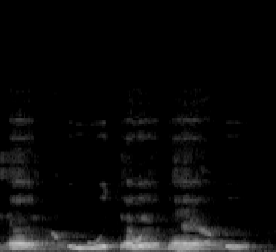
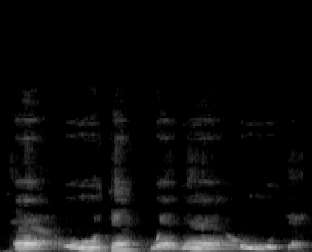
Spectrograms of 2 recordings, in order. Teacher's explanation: هاء وما كله مرقق اهو، بس الراء بس هي اللي مفخمه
